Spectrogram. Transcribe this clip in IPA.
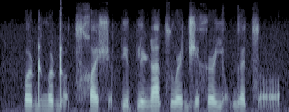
oɖʱoɖɔ̰t͡sχœ ʃɔ̰pʲəpʲɵj ɳat͡swə˞ d͡ʒəxə˞jɔ̰ɡœ t͡sɔ̰

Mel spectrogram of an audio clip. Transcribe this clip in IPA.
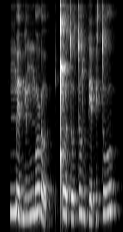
ŋ͡mɪbʲũ ŋ͡muɽʊ | ǃʊtu tuʎpʲapʲʊ tu

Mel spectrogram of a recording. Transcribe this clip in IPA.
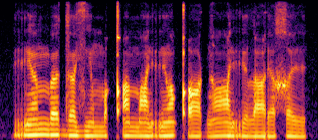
rʲœ̃m œdœzʲõmə qʼœ̃mɑ̃rʲõqʼɑ ɡɑ̃rʲə lɑɾeχɪ

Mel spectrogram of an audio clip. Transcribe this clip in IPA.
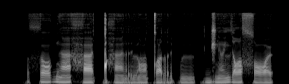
θɔ˨˥ɡã˨˥ha˨˩ ǃʰã˨˩rlə̃˨˩tˤə˨˩rpɯ˨˩ | d͡ʒə̃˨˥lʲe˨˥ sˤœ˨˩

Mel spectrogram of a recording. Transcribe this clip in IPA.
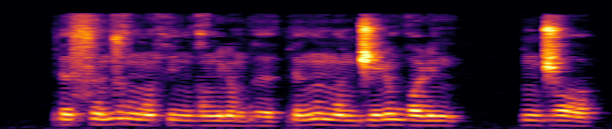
ɾə sɤnzɔŋ͡mɔ̃xy ŋɡɔŋə̃ɳɔ̃ bə | ɾə ŋõn̪ɔnd͡ʒiɳo wɔɳĩ | nd͡ʒɔ

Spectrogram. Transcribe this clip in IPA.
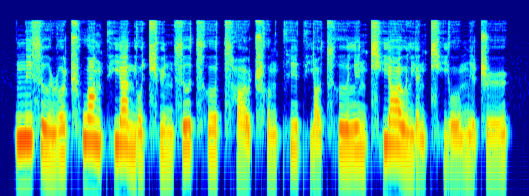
n̪i˥sɹ̩˨˩ɻɤ˧˥ ʈ͡ʂʰwɑ˥˧ŋ t̪ʰjä˥˩n̪jo˩ʊ̯t͡ɕʰy˨˩n sɹ̩˥˩t͡sʰɤ˧˥ t͡sʰɑ˨˩ʊ̯ʈ͡ʂʰɤ˦ŋ t̪ʰi˥˩t̪ʰjɑ˩ʊ̯t͡sʰɹ̩˥li˥˧n t͡ɕʰjɑ˥˩ʊ̯ljɛ˩n t͡ɕʰjo˧˥ʊ̯ mi˧˥ʈ͡ʂɻ̩˧˥

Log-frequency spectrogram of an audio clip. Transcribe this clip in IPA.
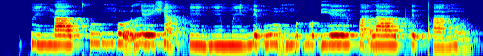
pĩ˨ŋa˨ʊ̯kʰu˦ ŋo̰˦˨ʊ̯ le˦ʃã˦˨ pʰĩ˨ɡĩ˨mĩ˨ nɪ˦ʔ wũ˦˨ ŋʊ˦ʔɡʊ˦ʔje˦ɪ̯ pã˦˨la˦ʊ̯pʰɪ˦ʔ pʰã˨ŋũ˦˨

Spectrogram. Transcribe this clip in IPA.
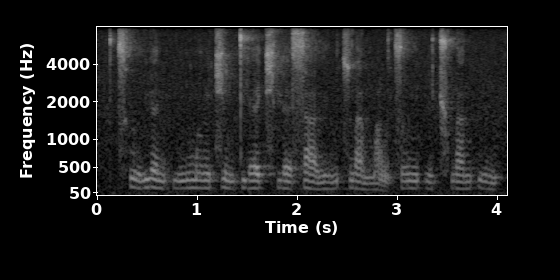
t͡sʰɹ̩˥˨lɥɛ˥˨npi˨˦ŋ mɤ˦ŋt͡ɕy˥˨nt̪jɛ˦t͡ɕʰɥɛ˥˨ sä˥˨li˨˦ŋt͡swä˥˨ mɑ̰˨˩ŋt͡sɤ˦ŋpi˨˦ ʈ͡ʂʰwa˦npy˥˨n

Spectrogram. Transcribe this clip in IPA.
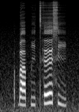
ɓapit̪ʰɛsi

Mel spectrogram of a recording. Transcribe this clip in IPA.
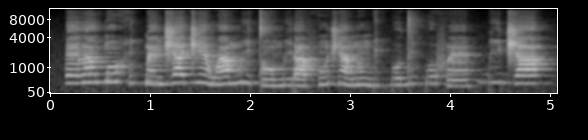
ɛ˧lã˦k͡pɔ̃˦ hi˧ k͡pɛ̃˧d͡ʒa˦ d͡ʒɛ̃˦˨wã˨˦ mi˦˨tɔ̃˨ mi˨ɾa˨ fũ˨˦ʃã˦˨nũ˧ɡi˨ ɡ͡bo˧di˦ɡ͡bo˦ fɛ̃˧ | ɡ͡bi˦d͡ʒa˦

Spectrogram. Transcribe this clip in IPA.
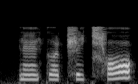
ɾɛ̃kɤ ʈ͡ʂit͡ɕʰɔ

